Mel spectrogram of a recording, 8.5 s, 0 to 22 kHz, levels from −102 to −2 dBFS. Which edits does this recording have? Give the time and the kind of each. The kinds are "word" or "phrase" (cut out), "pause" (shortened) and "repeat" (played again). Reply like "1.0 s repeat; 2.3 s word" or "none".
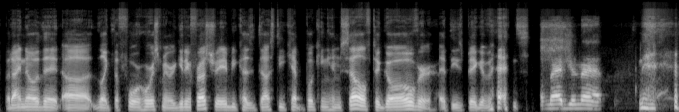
2.4 s word; 5.5 s word; 6.7 s pause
